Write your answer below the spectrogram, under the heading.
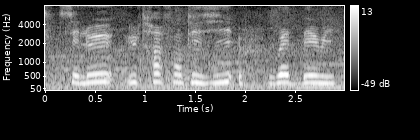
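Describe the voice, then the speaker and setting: Over music in the background, a woman talks in a high pitch. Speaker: fitness content creator. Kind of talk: casual vlog talk to camera. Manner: hesitant, stumbles over words.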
